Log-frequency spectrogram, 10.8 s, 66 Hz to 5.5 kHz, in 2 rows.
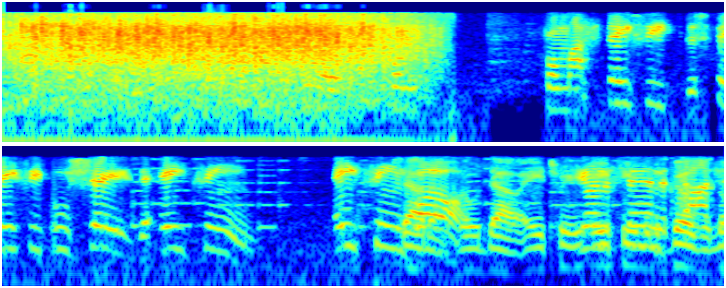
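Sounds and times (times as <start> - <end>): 
crowd applauding: 0.0 - 3.4
speech: 4.3 - 10.8.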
